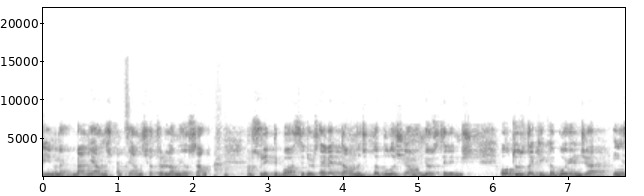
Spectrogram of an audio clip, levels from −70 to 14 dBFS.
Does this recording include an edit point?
yes; 3 cuts; at 1.0 s, 2.7 s, 5.0 s

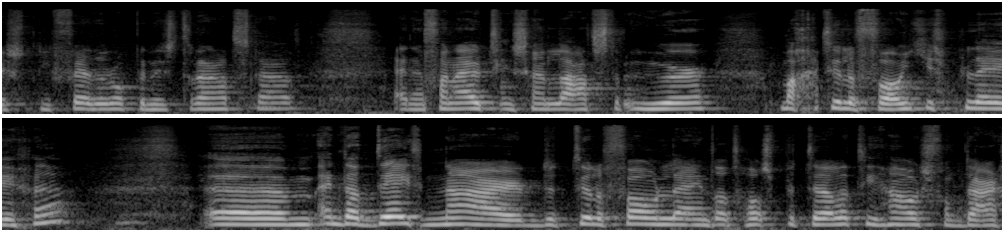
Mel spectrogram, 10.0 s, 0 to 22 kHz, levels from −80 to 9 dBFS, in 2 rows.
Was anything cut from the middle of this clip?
yes; 6 cuts; at 2.1 s, 2.5 s, 3.1 s, 4.1 s, 7.1 s, 8.6 s

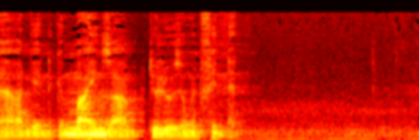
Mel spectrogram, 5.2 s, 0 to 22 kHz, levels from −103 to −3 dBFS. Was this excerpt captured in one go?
no; 1 cut; at 1.8 s

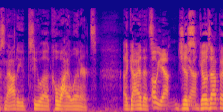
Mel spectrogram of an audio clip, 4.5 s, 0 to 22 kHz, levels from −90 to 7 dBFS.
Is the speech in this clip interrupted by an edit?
no; 0 cuts

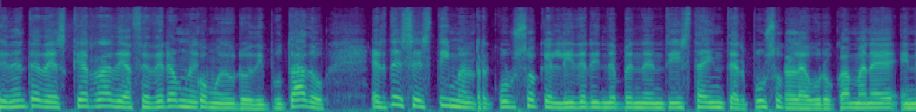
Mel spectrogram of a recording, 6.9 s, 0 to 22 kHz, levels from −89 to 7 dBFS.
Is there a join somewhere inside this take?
yes; 3 cuts; at 1.5 s, 2.9 s, 5.9 s

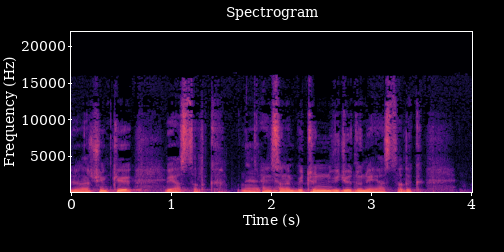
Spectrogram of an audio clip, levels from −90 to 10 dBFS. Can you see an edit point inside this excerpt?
yes; 3 cuts; at 0.9 s, 1.6 s, 3.0 s

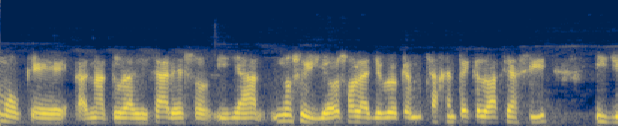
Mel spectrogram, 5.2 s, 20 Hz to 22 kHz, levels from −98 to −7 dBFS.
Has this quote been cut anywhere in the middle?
no; 0 cuts

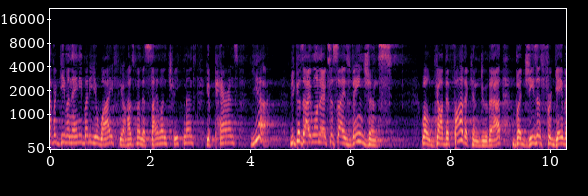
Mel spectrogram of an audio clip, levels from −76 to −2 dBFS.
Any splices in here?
no; 0 cuts

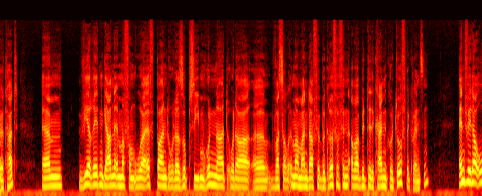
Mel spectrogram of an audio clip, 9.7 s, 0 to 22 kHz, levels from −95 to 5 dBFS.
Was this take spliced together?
no; 0 cuts

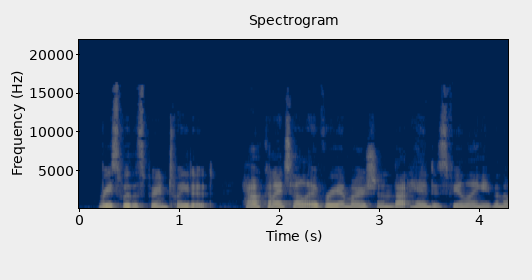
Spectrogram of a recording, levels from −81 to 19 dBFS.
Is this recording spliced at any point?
no; 0 cuts

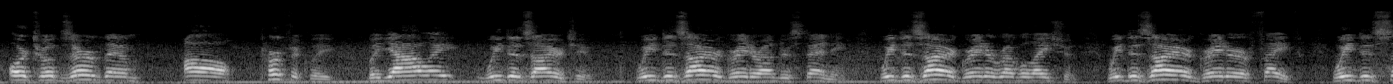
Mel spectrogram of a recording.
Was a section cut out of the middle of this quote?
no; 0 cuts

